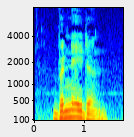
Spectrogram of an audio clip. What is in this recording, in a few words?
"beneden", Dutch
